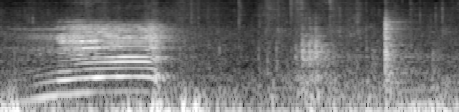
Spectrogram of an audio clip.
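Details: Cow giving a single drawn-out moo of about one and a half seconds, rich and nasal, pitch rising slightly then holding before cutting off, followed by faint shuffling noises and two sharp knocks.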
